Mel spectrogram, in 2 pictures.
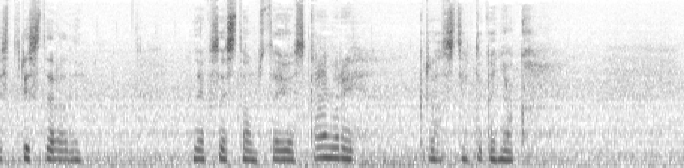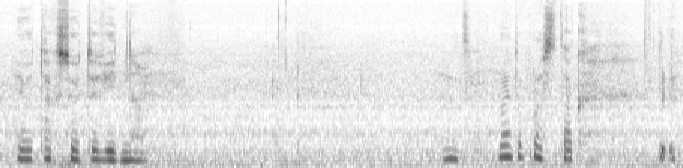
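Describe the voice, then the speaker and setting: A woman in her thirties from Uzbekistan talks into a handheld camera as she walks outdoors. Her voice sits in a middle range, and she chats loosely, full of fillers and restarts. Traffic and street noise are clearly heard behind her. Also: mid-range voice. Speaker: vlogger. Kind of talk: casual walking vlog. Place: city street at night, outdoors. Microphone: handheld camera mic. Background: traffic and street ambience.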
